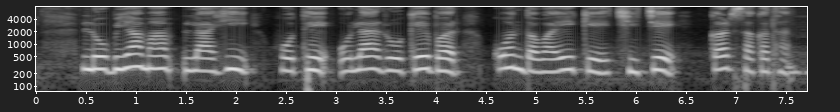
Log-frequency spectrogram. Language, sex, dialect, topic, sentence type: Chhattisgarhi, female, Eastern, agriculture, question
